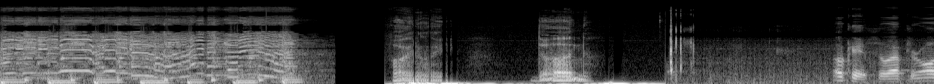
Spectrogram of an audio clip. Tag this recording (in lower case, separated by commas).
music, speech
